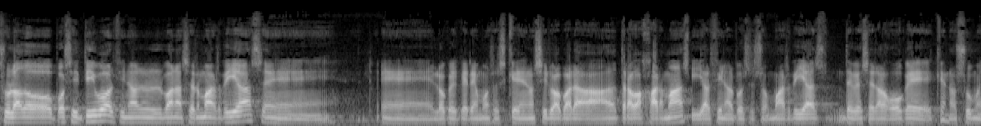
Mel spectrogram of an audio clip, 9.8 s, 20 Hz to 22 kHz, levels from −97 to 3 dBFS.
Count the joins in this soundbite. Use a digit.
1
